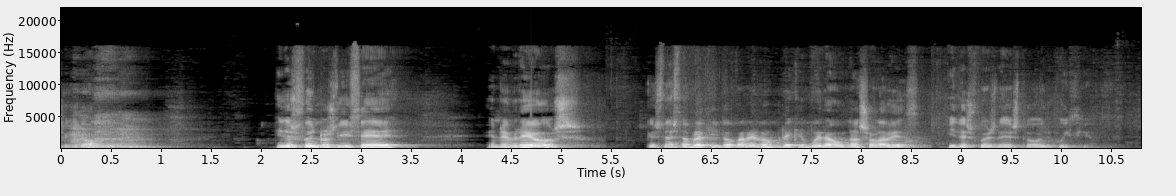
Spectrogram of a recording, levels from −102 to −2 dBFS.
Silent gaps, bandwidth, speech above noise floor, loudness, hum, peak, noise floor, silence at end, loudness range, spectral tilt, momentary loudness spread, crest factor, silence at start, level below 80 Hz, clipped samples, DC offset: none; 15.5 kHz; 47 dB; -19 LUFS; none; 0 dBFS; -65 dBFS; 0.65 s; 4 LU; -6.5 dB/octave; 17 LU; 20 dB; 0 s; -68 dBFS; under 0.1%; under 0.1%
